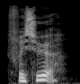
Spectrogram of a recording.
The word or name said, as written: frisør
